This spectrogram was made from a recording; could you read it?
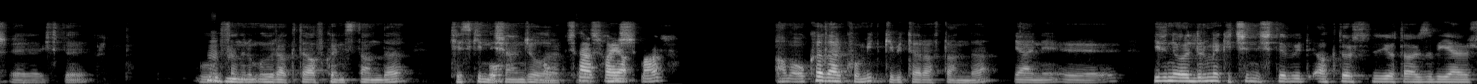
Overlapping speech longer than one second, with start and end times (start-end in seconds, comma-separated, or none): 4.9-6.5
